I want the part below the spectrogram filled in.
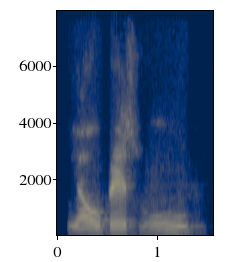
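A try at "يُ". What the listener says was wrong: ইয়া ওয়াও পেশ উ না, ইয়া ওয়াও পেশ ইউ।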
